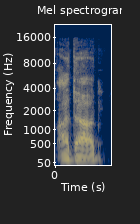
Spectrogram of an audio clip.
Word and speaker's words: Adad: It's Akkadian is pronounced Adad, and the Sumerian version from Chaldea is Iskor.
